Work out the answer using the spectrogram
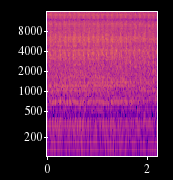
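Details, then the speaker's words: Honda Pilot 3.5 J35 V6 at about 96,000 miles, after valve cover, VCM gasket and PCV valve replacement, started with a jump box. Smooth, even idle with a steady airy hiss and no ticking, misses or hunting. The engine sounds healthy. "Holy smokes, it runs. It's under the hood. Sounds good."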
